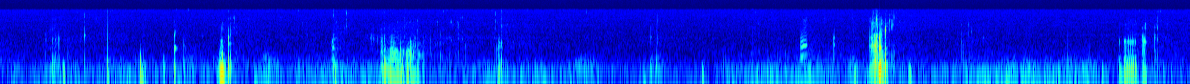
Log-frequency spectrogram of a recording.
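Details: Loud hunger stomach growling, described as starving: low gurgles and rumbles from the belly in irregular bursts, some loud; normal borborygmi.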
